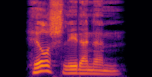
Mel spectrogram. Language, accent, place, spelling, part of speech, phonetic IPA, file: German, Germany, Berlin, hirschledernem, adjective, [ˈhɪʁʃˌleːdɐnəm], De-hirschledernem.ogg
- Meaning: strong dative masculine/neuter singular of hirschledern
